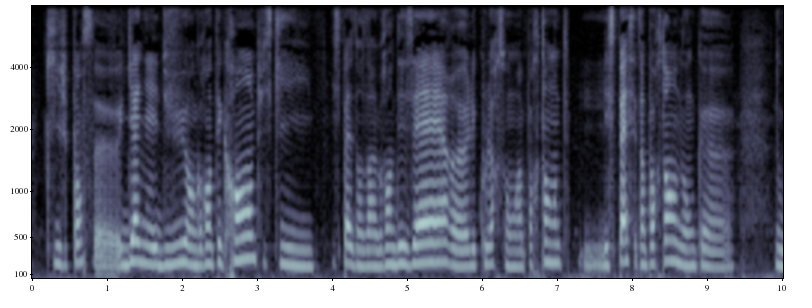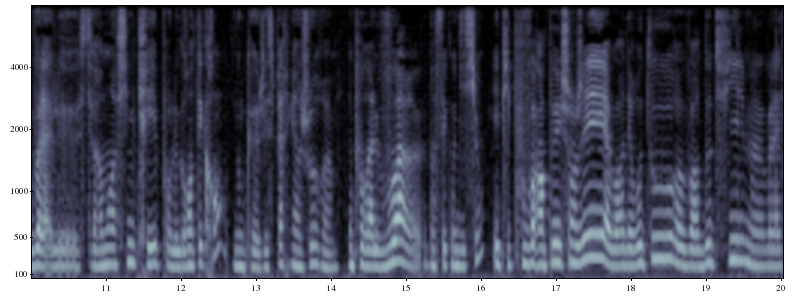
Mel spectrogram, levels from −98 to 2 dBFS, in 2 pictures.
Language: French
